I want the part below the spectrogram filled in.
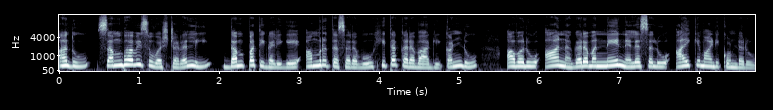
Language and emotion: Kannada, neutral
